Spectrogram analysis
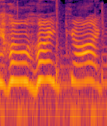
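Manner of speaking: high, laughing disbelief; giddy, high-pitched oh-my-God; retold giddy gasp. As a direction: relive a thrilled fan reaction, pitched well up. Retold thrilled reaction to the book.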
